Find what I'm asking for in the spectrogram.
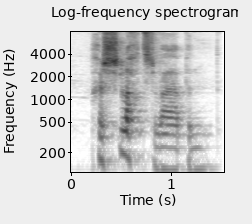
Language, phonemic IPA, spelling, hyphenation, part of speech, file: Dutch, /ɣəˈslɑx(t)sˌʋaː.pə(n)/, geslachtswapen, ge‧slachts‧wa‧pen, noun, Nl-geslachtswapen.ogg
- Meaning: family coat of arms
